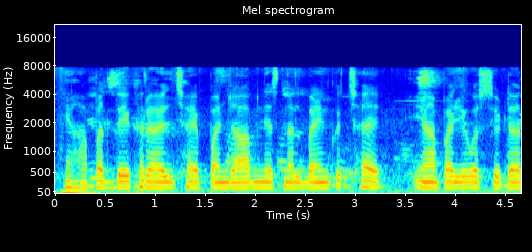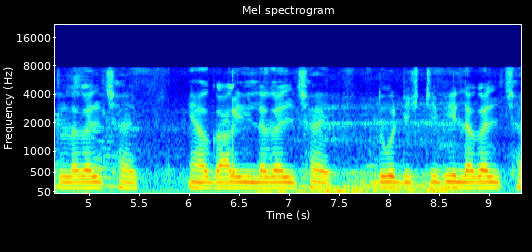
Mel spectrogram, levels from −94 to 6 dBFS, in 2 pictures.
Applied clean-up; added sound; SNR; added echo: none; Animal; 11 dB; none.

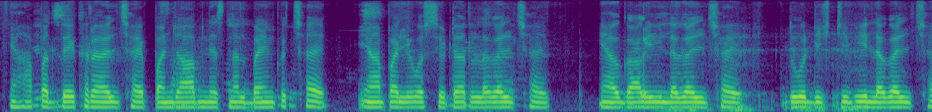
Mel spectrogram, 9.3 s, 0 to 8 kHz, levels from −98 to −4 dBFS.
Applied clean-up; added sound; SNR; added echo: neural mask model RNNoise.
